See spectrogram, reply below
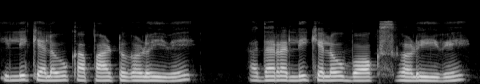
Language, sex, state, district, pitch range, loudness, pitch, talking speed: Kannada, female, Karnataka, Bidar, 180-195 Hz, -15 LUFS, 185 Hz, 110 wpm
